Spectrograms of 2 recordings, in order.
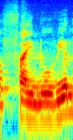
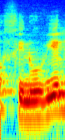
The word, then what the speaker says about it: synovial: कुछ लोग सिनोवियल joint को साइनोवियल जॉइंट भी पढ़ते हैं, वैसे जो करेक्ट प्रोनाउंसिएशन है दोस्तों वो सिनोवियल ही है, लेकिन अगर आप साइनोवियल पढ़ लेते हैं तो इसमें आपको कोई प्रॉब्लम नहीं होने वाली है, दोनों ही एक्सेप्टेबल हैं।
